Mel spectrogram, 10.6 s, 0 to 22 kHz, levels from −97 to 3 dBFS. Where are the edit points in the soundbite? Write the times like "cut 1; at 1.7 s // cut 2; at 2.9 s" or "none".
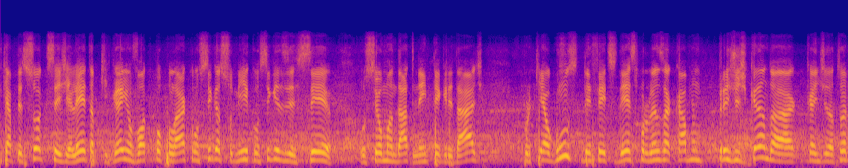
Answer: cut 1; at 1.2 s // cut 2; at 5.2 s // cut 3; at 7.9 s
